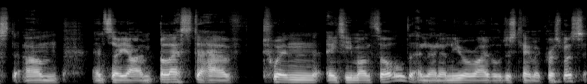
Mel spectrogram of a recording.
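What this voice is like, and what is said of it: Husky, sick-sounding voice. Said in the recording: “hear the muskiness in my voice ... the home is a cesspit of disease at the moment”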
